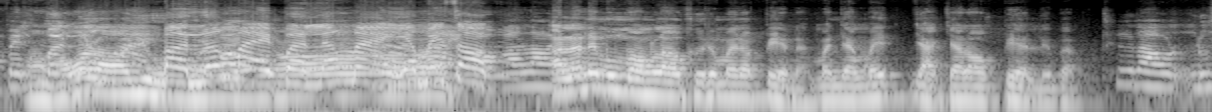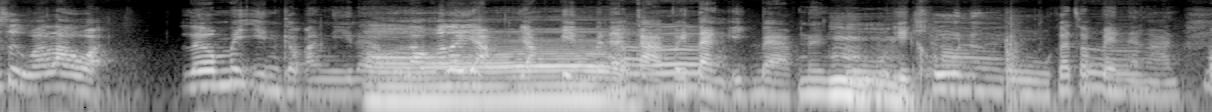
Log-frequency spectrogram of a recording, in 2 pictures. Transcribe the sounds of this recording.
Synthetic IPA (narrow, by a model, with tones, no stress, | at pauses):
ɔ˧˨˦a˥lɔː˧juː˨˩pəː˨˩t̪̚ɾɯ˥˩əŋma˨˩jpɤː˨˩t̪̚ɾɯ˥˩əŋma˨˩jja˧ŋma˥˩jt͡ɕo˨˩˧a˧nlɛ˦˥n˥˩jmu˧mːɔː˧ŋɾa˧wkʰɯː˧a˧ma˧jɾa˧wpli˨˩ənʔa˨˩ma˧nja˧ŋma˥˩jjaː˨˩k̚t͡ɕa˨˩ɾɔː˧pli˨˩ənlɯː˩˦bɛː˨˩p̚kʰɯː˧ɾa˧wɾuː˦˥sɯ˨˩k̚waː˥˩ɾa˧wʔa˨˩ | ɾɤː˥˩mːa˥˩jʔi˧nka˨˩p̚ʔa˧nːiː˦˥lːɛ˦ɔwːwɔː˥˩aː˧˩jaː˨aː˨ki˨˩˧e˧na˧˩kaː˨˩t̪̚pa˧jt̪ɛ˨˩ŋʔiː˨˩k̚bɛː˨˩p̚nɯ˨˧ŋː˧˩˧iː˨˩kʰːuː˥˩nɯ˧ŋdu˧kɔː˥˩t͡ɕa˨˩pe˧nja˨˩ŋa˧˥n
